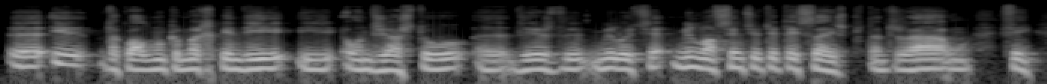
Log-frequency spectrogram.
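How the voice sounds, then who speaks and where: A man in his sixties from Lisbon with a European Portuguese accent, answering interview questions about his diplomatic career in a measured way, often pausing and restarting. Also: mid-range voice, steady tone, warm tone. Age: 60s. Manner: measured, with frequent hesitations and restarts. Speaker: ambassador, interview guest.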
